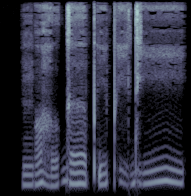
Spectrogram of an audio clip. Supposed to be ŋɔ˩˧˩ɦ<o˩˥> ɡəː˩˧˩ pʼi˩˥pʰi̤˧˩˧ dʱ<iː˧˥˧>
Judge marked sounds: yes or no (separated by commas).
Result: yes, yes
